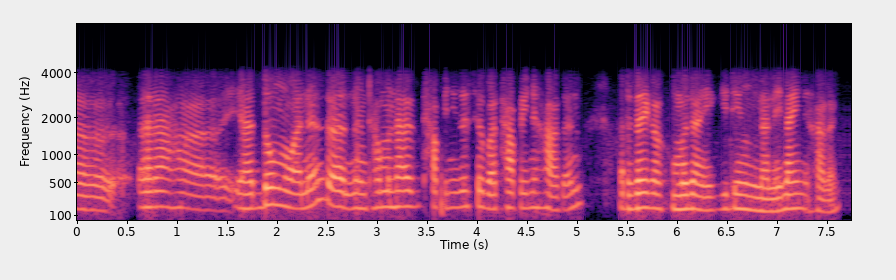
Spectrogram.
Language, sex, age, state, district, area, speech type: Bodo, male, 18-30, Assam, Kokrajhar, rural, conversation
